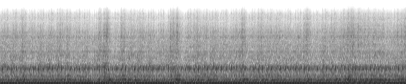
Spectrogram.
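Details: Cummins diesel truck just after P-pump swap: loud idle with hollow tapping chatter from the uncovered intake port; not a knock, only because the intake manifold is not fitted yet, and expected to go away once installed.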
